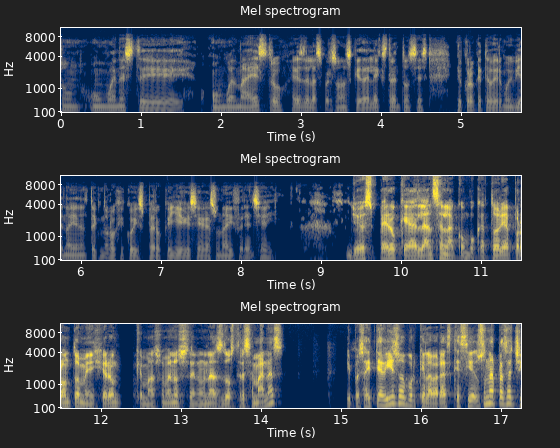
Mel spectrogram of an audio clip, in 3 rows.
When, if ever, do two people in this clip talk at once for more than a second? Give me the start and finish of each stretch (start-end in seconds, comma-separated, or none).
none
